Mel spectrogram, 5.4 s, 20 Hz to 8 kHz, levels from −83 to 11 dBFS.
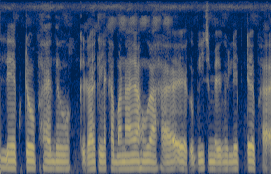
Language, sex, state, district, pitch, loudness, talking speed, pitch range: Hindi, male, Bihar, West Champaran, 120 Hz, -18 LUFS, 145 wpm, 115-125 Hz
